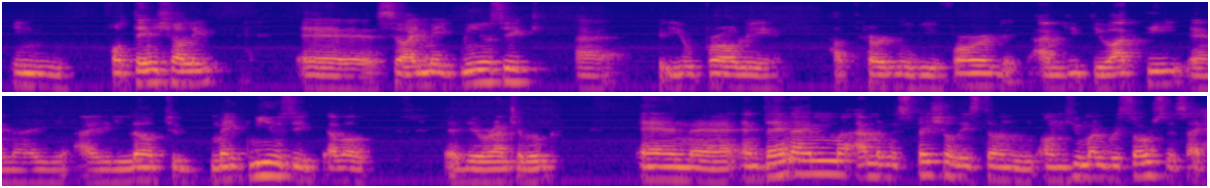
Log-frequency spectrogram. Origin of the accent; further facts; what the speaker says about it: Colombia; now in Patagonia, Argentina; I'm pretty far from all of you, and I'm from Colombia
